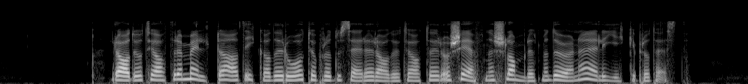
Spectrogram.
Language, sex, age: Norwegian, female, 34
